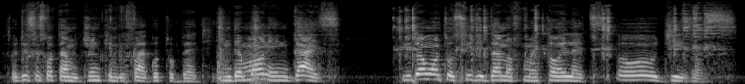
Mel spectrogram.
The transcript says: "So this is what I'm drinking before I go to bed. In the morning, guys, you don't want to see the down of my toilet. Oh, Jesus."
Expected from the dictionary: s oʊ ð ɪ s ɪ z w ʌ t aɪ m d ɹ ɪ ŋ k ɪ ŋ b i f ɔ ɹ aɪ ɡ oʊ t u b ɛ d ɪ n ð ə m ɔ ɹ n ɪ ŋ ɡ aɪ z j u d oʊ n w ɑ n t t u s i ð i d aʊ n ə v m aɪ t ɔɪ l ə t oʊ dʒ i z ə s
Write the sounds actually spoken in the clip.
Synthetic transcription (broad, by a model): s oʊ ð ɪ s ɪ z w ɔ t aɪ m d ɹ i ŋ k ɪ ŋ b i f ɔ ɹ aɪ ɡ oʊ t u b ɛ d ɪ n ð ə m ɔ n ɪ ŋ ɡ aɪ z j u d oʊ n w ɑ n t t u s i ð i d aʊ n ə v m aɪ t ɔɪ l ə t oʊ dʒ i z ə s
